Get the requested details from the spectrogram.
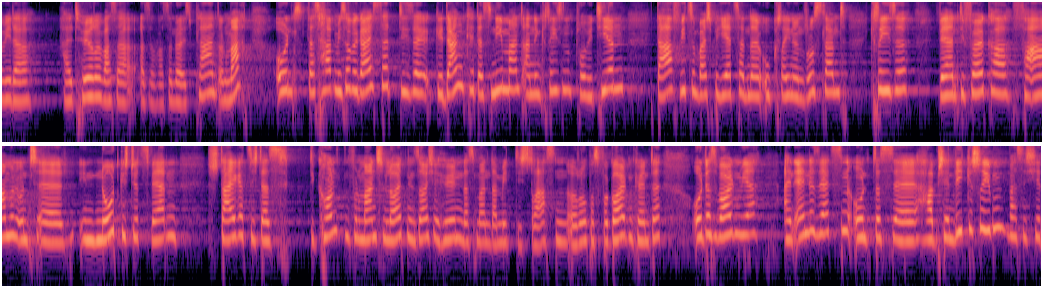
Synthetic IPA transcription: viːdɐ | halthøːʁəvasḛːɐʔalzovaseːɐnɔʏəspl̥aːntʊntmaχtʔʊntd̥ashaːbəmɪçz̥oːbəɡaɪstɐt̚d̥iːzɐɡ̥ədaŋkəd̥asniːmanta̰ndeːnkʁ̥iːzn̩pʁ̥ofitʰiːʁən | d̥aɐfv̥iːt͡sʊmbaɪʃpiːljɛt͡standeːɐʔukʁ̥aiːnəʊntʁʊslant | kʁ̥iːzəvɛːʁənt̚d̥iːfœlkɐfɛɐʔaɐmənʊntɛːɪndinoːtɡ̥əʃtʏɐt͡stv̥eːɐdn̩ | ʃtaɪɡɐtz̥ɪçd̥as | d̥iːkʰɔntn̩fɔnmançn̩lɔʏtn̩ɪnzɔlçɛɦøːəndasmandamɪt̚d̥iːʃtʁ̥aːsn̩ʔɔ̰ʏʁoːpaːsfɛɐɡɔldn̩kʰœntəʔʊnt̚d̥asv̥ɔltn̩viːɐ | ʔaɪnʔɛndəzɛt͡sn̩ʔʊnt̚d̥asɛːɦaːbəɪçaɪnliːt̚ɡ̥əʃʁ̥iːbm̩vasɪçɛ

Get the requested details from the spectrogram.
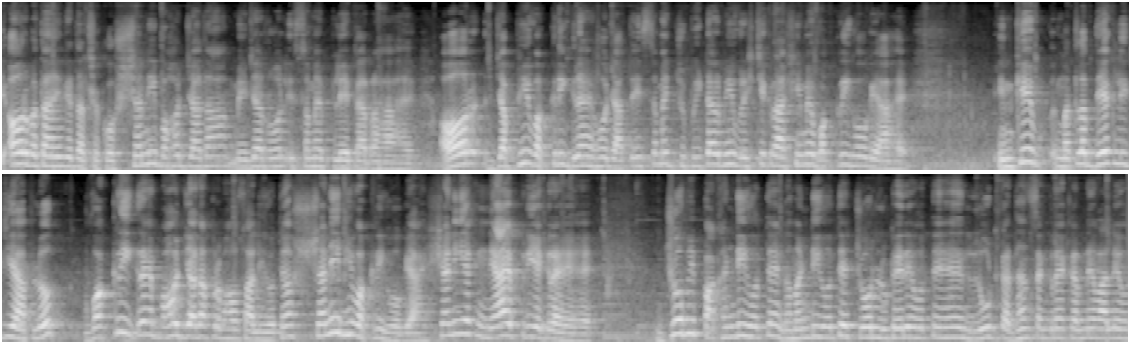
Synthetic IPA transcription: ʔɔːɾbɐt̪aːẽːŋɡed̪ɐɾʃəkoʃɐnibɐɦʊt̪zjaːd̪ameːd͡ʒaɾoːlɪ̰sːɐməjpleːkɐɾːɐɦaɦɛː | ɔːɾd͡ʒɐbːʱiʋɐkɾiɡɾɛɦɦod͡ʒaːt̪eɦɛ̃ɪsːɐmə̃jd͡ʒupiːʈəɾbʱiʋɾɪʃt͡ʃɪkɾaːʃimẽʋɐkɾiɦoɡɐjaɦɛː | ɪnkemɐt̪ləb̚d̪eːkʰliːd͡ʒieaːploːɡ | ʋɐkɾiɡɾɛɦbɐɦʊt̪zjaːd̪apɾɐbʱaːʋsaːliɦoːt̪eɦɛ̃ɔːɾʃɐnibʱiʋɐkɾiɦoɡɐjaɦɛʃɐnieːknjaːjpɾijəɡɾəɦɦɛː | d͡ʒoːbʱipaːkʰə̃ɳɖiɦoːt̪eɦɛ̃ɡʱɐmə̃ɳɖiɦoːt̪eɦɛ̃t͡ʃoːɾlʊʈeːɾeɦoːt̪eɦɛ̃luːʈkad̪ʱɐnsɐ̃ŋɡɾəɦkɐɾneʋaːleɦoː

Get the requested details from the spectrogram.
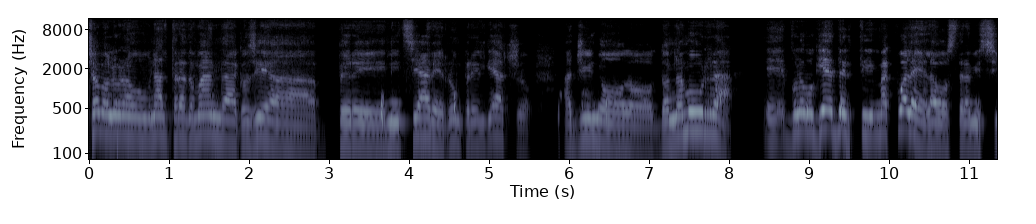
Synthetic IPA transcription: t͡ʃaːmoalːoːɾaunalt̪ɾad̪omand̪akozia | peɾinit̪sːjaːɾerːompeɾeilɡjat͡ʃːo | ad͡ʒːiːnod̪ɔnːamurːa | ɛvːoleːvok̬jɛːd̪ert̪imakːwalɛlavɔst̪ɾamisː

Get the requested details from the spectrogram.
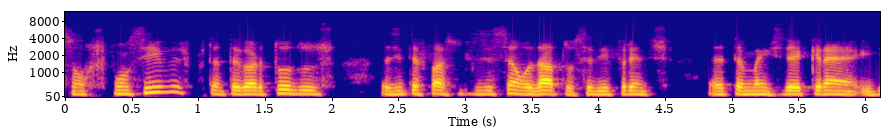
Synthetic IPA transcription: sɐ̃w̃ʁɨʃpõsivɛjʃpuɾt̪ɐ̃nt̪ɐɣɔɾɐt̪oðuʃ | ɐzĩnt̪ɛɾfasʒut̪lˠizɐsɐ̃w̃ɐðap̚t̪ɐ̃w̃seɾðifɾẽnt̪ʃ | ɛt̪ɐmɐ̃ɲ̃ʒd̪ɛkɾɐ̃ḭð

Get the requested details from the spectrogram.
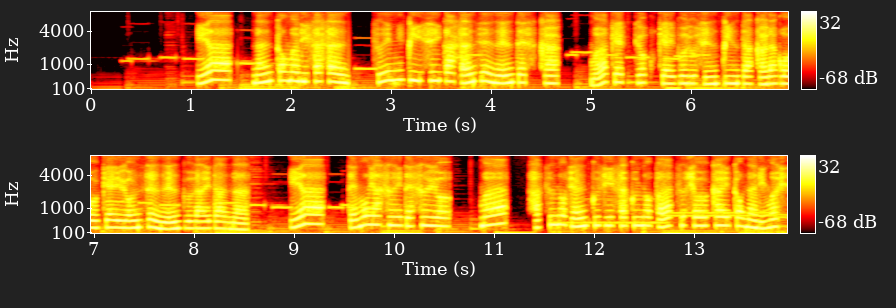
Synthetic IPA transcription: iaːnãnt̪o̞moɾʲisasãnt͡sɨiɲ̟ipʲiːɕiːɡasãnzẽ̞ɰ̃ẽ̞nd̪e̞sɨ̥kamaːke̞tʲːjokɯ̟̥ke̞ːbɯ̟ɾɯ̟ɕĩmpʲĩnd̪akaɾaɡo̞ɯ̟keɾɯjõ̞ñsẽ̞ɰ̃ẽ̞ŋɡɯ̟ɾaid̪anaiad̪̥e̞mo̞jasɨid̪e̞sɨjo̞ | maː | hat͡sɨno̞ʑãŋkɯ̟ʑisakɯ̟no̞paːt͡sɨɕo̞ːkait̪o̞naɾʲimaɕi̥

